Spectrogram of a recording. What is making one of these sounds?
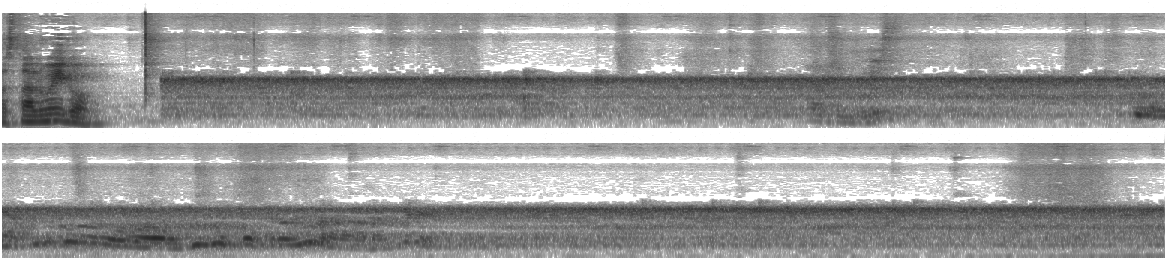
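Static hisses steadily from a radio receiver.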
